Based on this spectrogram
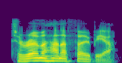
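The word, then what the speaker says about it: pteromerhanophobia: Now, this one does begin with a P, but the P I'm guessing is silent. So, it's termahanophobia.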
